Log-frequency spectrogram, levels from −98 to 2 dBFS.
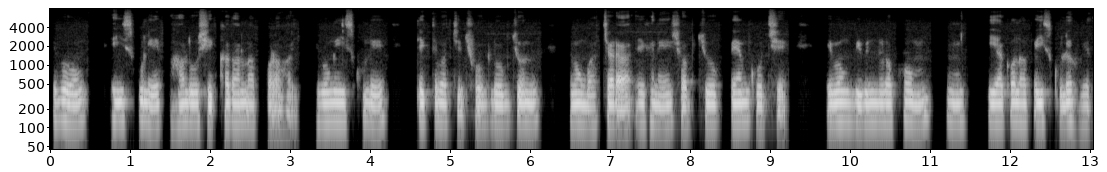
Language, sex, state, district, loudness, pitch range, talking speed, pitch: Bengali, male, West Bengal, Dakshin Dinajpur, -22 LUFS, 120-125 Hz, 165 wpm, 120 Hz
